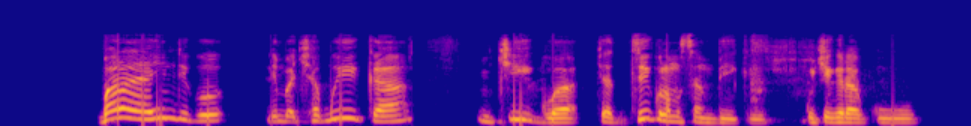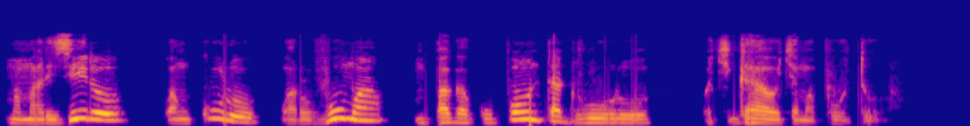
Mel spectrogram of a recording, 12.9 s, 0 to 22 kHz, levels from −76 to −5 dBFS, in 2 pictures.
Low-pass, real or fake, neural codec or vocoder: 7.2 kHz; real; none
